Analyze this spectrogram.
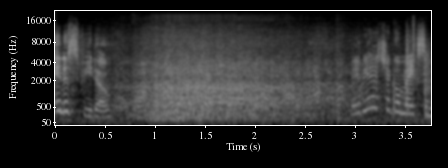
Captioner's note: laughs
